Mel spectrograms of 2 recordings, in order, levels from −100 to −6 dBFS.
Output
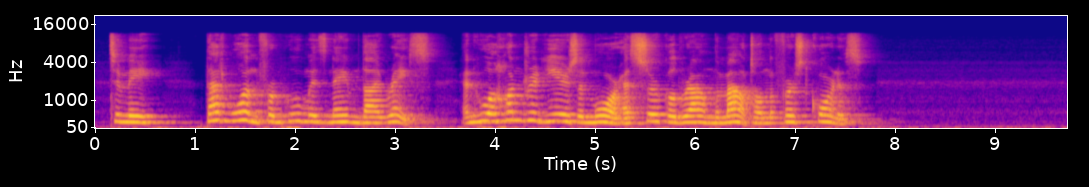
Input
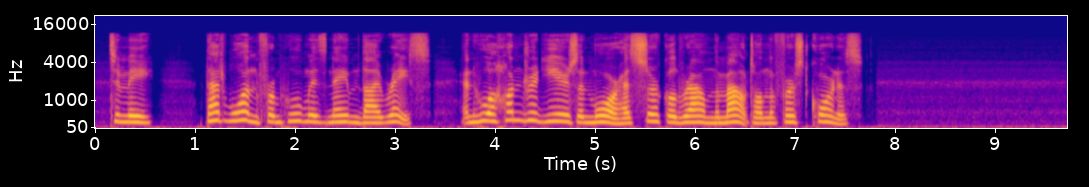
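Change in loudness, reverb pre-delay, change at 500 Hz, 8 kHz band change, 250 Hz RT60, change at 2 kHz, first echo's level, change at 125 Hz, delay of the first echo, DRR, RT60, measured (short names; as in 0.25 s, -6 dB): +0.5 dB, 9 ms, +0.5 dB, +0.5 dB, 1.1 s, -1.0 dB, none, +1.0 dB, none, 6.5 dB, 0.65 s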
